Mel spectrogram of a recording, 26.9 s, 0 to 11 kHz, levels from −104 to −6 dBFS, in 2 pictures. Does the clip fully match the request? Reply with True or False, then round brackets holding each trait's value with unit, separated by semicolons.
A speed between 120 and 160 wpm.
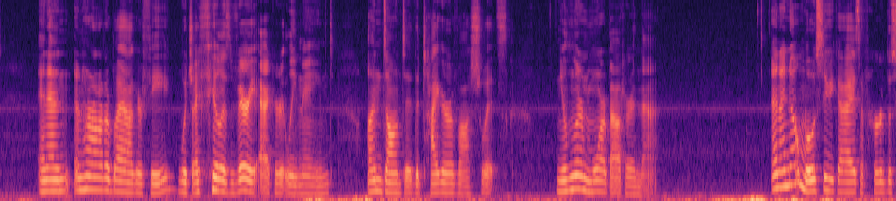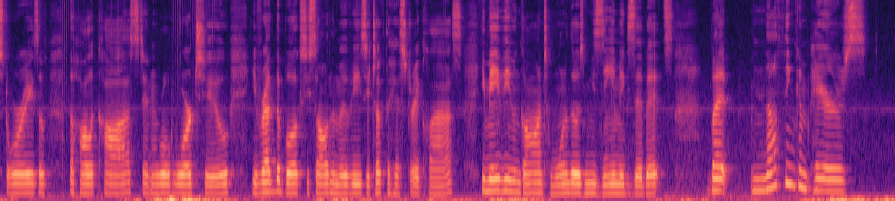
True (155 wpm)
